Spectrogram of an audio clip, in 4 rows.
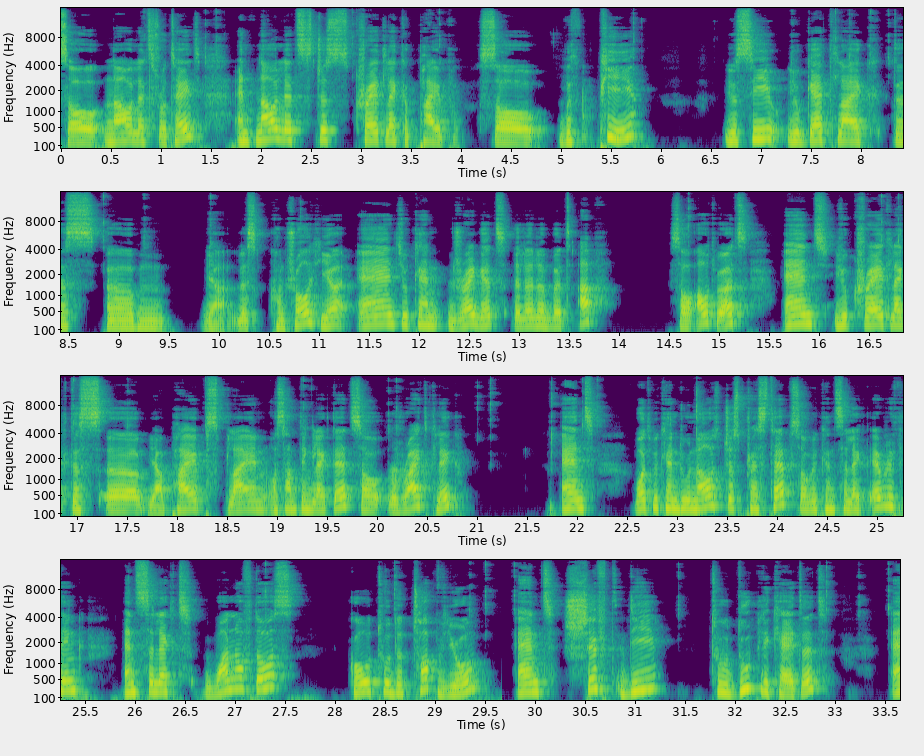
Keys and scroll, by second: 5.6 p, 23.2 Tab, 30.5 d.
